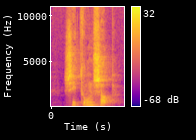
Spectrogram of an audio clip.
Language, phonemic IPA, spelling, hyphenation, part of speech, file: Dutch, /siˈtrunˌsɑp/, citroensap, ci‧troen‧sap, noun, Nl-citroensap.ogg
- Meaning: lemon juice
